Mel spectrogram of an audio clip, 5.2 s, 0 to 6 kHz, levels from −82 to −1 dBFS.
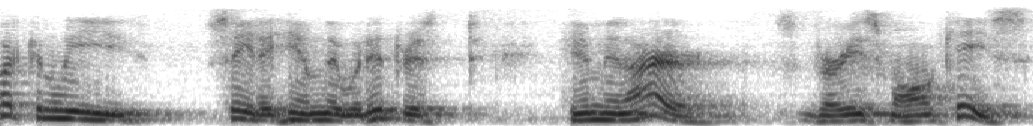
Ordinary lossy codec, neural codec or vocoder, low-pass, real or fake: AAC, 32 kbps; none; 5.4 kHz; real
